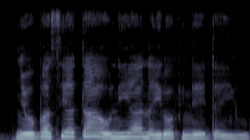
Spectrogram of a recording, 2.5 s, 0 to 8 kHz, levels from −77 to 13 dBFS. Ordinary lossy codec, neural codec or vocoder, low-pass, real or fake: none; none; 7.2 kHz; real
